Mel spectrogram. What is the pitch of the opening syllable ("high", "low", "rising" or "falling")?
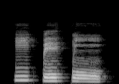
high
